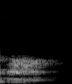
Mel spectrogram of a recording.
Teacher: فا، اس کا مخرج ہے نیچے کے ہونٹ کا اندر والا حصہ اور سلایا غلیہ کا کنارہ. نیچے کے ہونٹ کا اندر والا جو تر حصہ جسے کہتے ہیں وہ، اور اوپر کے جو دو دانت ہیں اس کا کنارہ ٹچ ہوگا تو یہاں سے نکلے گا فا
